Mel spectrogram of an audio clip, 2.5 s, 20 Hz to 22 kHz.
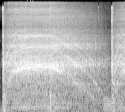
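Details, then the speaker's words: Serviced Alfa Romeo 147 starter motor bench-tested by bridging the solenoid posts, after it had been making noise: high, clean whine spins up, coasts down, kicks in again, no grinding or rattling; spins freely, healthy. "you can hear the shutter is running so afterwards we were servicing the starter was making noise"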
